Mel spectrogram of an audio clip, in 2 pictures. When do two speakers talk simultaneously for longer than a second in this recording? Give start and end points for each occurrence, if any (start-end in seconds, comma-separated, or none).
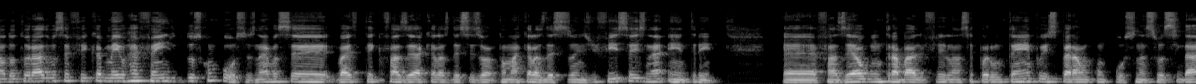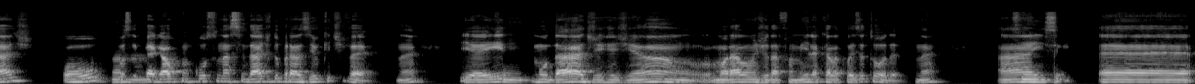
none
